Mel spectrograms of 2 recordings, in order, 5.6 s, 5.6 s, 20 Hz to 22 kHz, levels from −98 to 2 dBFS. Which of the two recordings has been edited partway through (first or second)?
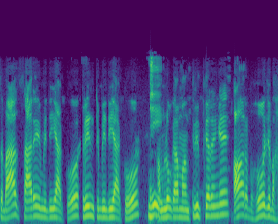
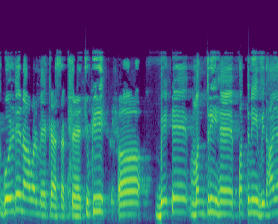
first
